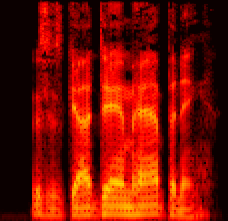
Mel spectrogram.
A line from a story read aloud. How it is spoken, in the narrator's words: he growled again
